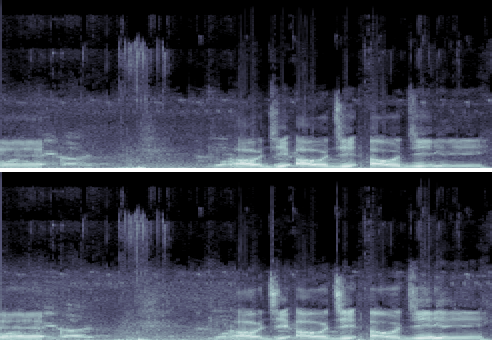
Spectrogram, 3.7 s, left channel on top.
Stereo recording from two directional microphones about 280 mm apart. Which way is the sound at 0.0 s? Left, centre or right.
Centre.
